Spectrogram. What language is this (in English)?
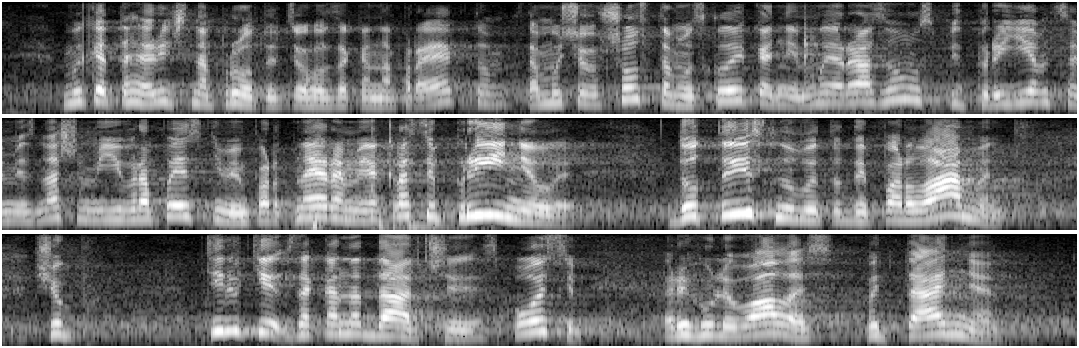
Ukrainian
